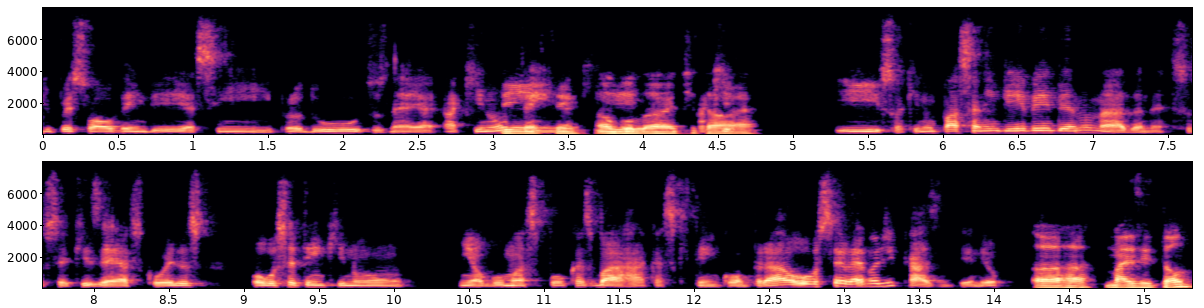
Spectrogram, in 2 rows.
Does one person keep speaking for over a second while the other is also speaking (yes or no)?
yes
